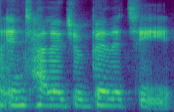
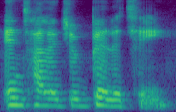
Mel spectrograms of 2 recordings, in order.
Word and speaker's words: intelligibility: But listen to me, intelligibility. The last one, Bercy, but Layla on bit, which is 5, okay?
